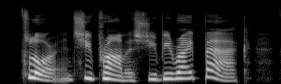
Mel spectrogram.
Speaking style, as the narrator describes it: Franny called cheerfully from her ladder

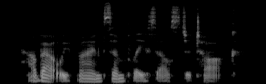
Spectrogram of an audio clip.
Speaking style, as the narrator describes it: He whispers into Dean's ear

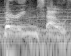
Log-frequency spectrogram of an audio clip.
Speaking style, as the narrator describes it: shouted Mad-Eye

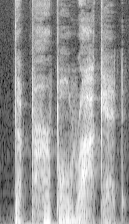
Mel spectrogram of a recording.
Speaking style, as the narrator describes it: he whispered

